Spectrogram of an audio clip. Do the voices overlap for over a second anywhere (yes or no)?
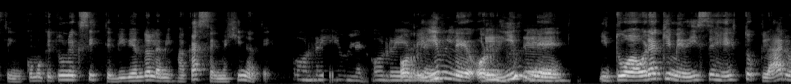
yes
